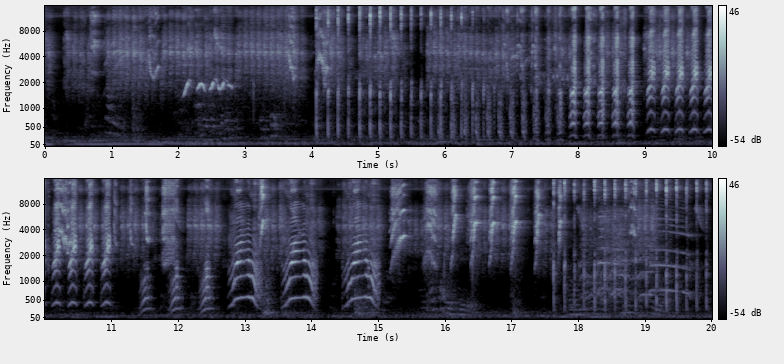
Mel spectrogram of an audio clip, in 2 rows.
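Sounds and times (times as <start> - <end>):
bird whistling and chattering: 0.6 - 18.1
bird clicks and harsh notes: 3.1 - 7.7.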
